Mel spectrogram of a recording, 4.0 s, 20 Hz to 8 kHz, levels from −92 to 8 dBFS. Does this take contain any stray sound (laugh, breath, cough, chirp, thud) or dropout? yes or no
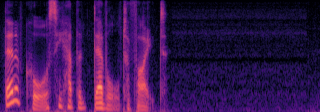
no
